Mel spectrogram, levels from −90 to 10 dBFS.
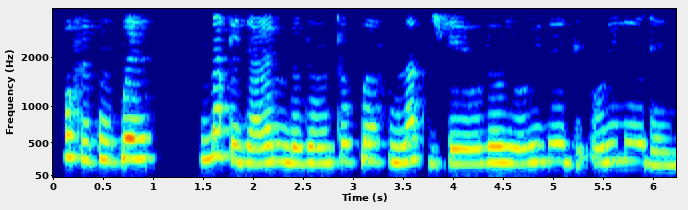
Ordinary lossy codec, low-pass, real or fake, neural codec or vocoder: none; 3.6 kHz; real; none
